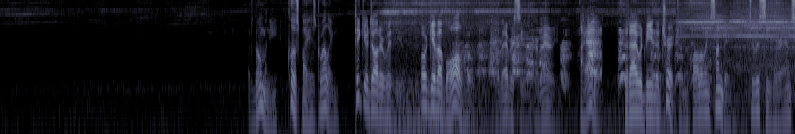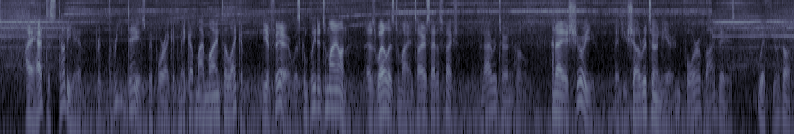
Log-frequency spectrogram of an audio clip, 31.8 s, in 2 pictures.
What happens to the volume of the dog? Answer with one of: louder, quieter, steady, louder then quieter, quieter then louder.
louder then quieter.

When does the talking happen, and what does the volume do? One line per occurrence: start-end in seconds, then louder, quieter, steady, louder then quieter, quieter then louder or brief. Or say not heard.
5.0-31.7 steady.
